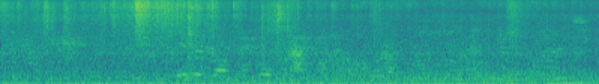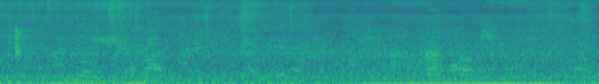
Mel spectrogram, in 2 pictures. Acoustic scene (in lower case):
bus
